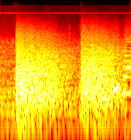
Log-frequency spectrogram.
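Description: Two sharp gunshot effects from an old radio play, each a loud burst that decays over a fraction of a second, with a dramatic voice just audible around them.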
